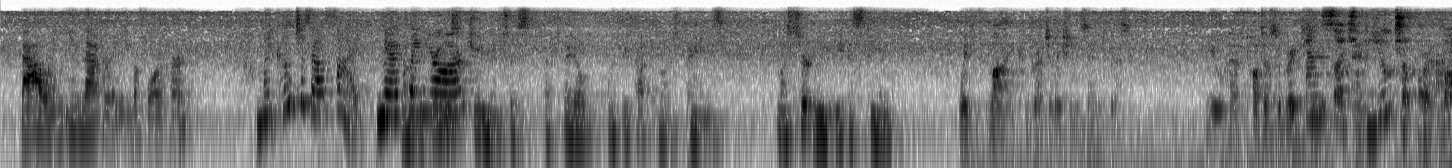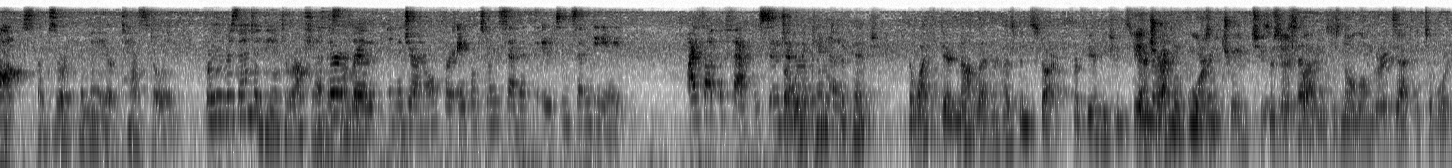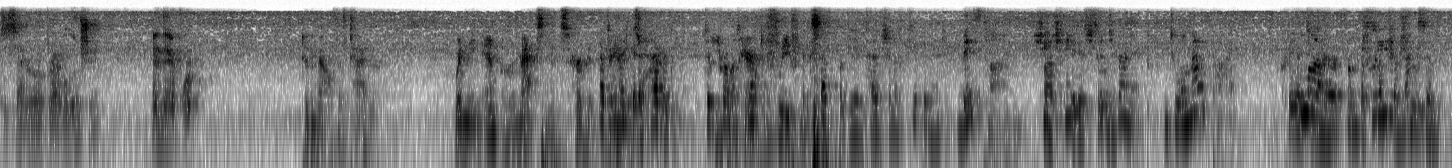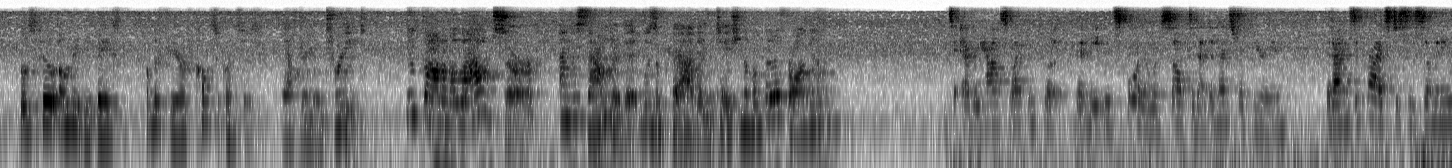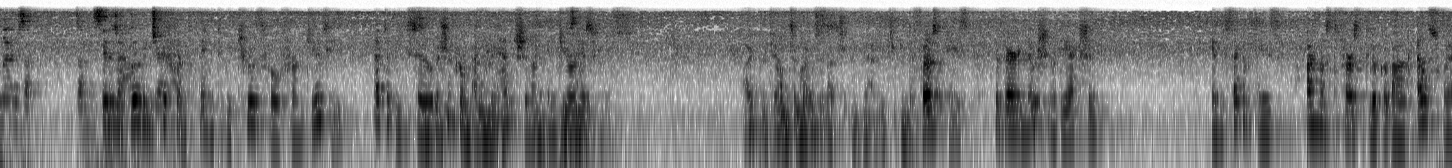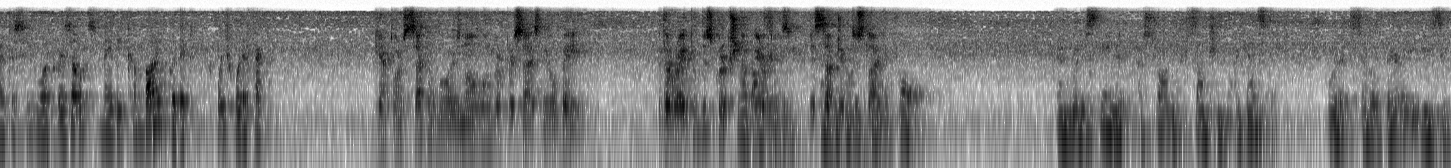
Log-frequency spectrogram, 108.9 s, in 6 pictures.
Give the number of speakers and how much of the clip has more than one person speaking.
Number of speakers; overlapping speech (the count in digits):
10, about 20%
